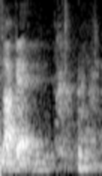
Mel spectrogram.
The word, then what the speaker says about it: sake: we also use Japanese sake anyone tube we say saki not sake so when you see Gaijin come to Japan and they say ah can I have some saki please that means sake right also karaoke you want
